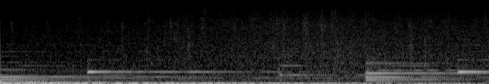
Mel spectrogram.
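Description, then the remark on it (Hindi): Rain on rainy days: raindrops patter steadily against window glass, racing one another down the panes, in a continuous, even wash of rain, with soft sustained musical tones humming underneath and no voices. “बारिश के दिन फिर से वापस आ गए गरज बरस बरसात की टिप टिप और खिड़कियों के गिलास पर एक दूसरे से रेस अड़ाती बूंदे”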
